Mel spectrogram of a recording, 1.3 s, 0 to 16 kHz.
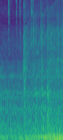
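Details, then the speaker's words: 2005–2009 Jeep Liberty 3.7L with no crank: the engine cranks, catches and settles into a steady rumble only when power is fed by hand during cranking. No start power was coming from the ignition switch. "which mean that we don't have no power coming out from the ignition switch"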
